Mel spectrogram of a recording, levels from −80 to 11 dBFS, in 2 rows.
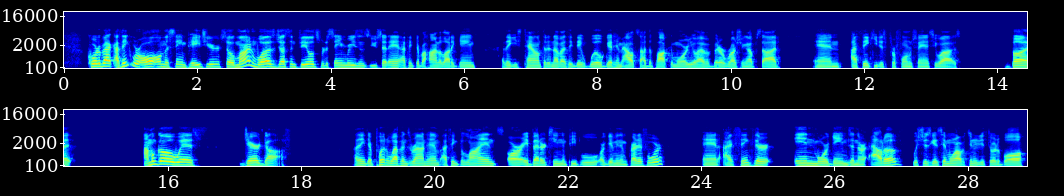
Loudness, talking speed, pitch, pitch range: -30 LUFS, 225 wpm, 125 Hz, 115-150 Hz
